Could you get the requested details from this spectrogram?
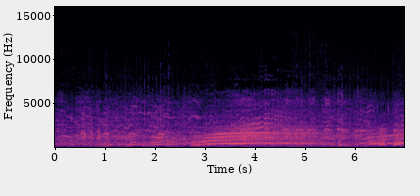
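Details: Common murre (guillemot, Uria aalge) colony din: overlapping growling, chattering calls and rising drawn-out moans, with wingbeats of birds arriving and footsteps and shuffling as they move about; kittiwakes and razorbills also noted at the colony.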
